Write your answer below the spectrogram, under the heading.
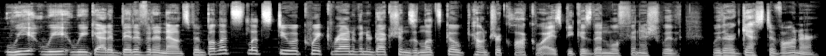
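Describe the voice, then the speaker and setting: A man's voice: fairly high pitch, brisk, few pauses, darkish tone, dry recording, clean studio sound, faint music behind. A man hosting a tabletop game podcast as its game master, playful and easily amused. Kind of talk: casual podcast chat.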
